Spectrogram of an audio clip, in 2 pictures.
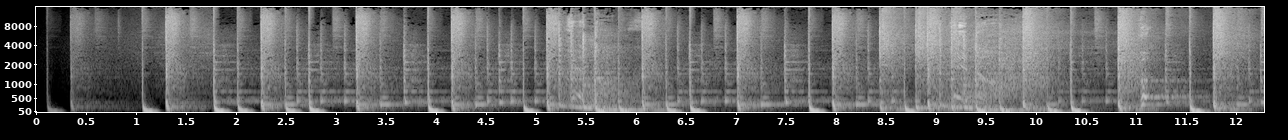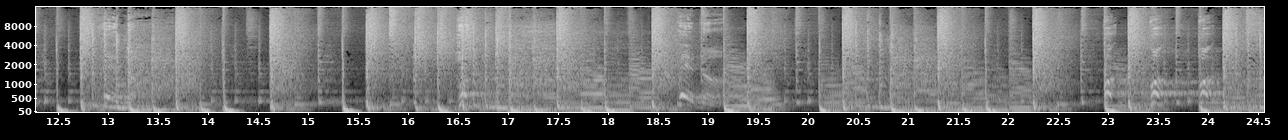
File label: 80s, 126 bpm; Redrum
